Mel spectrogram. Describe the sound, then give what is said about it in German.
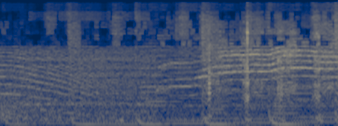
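Drawn-out, wavering cat meows in a radio jingle are layered over music with a regular low thump, and the meowing continues throughout. “Die Katze ist... Ist eine Katze hinten dran, ja, mega.”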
